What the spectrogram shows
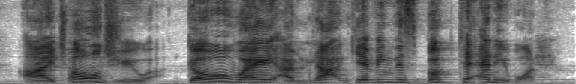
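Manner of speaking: high-pitched, loud, desperate shout.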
